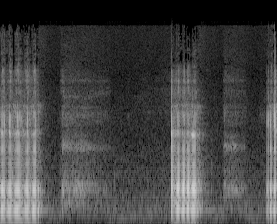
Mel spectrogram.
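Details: Bulldog asleep and dreaming, producing raspy, gurgling snores with soft breathy sounds and quiet stretches between them.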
